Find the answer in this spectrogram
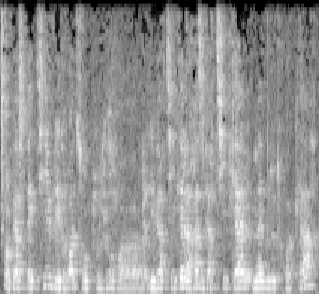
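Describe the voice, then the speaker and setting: A woman's voice: mid-range voice, level tone, fairly quick, dark tone, recorded from a distance, slight background noise. Chatty southern French woman, roomy sound. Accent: southern French (Marseille). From Marseille, southern France. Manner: chatty, playful, lots of fillers. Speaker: drawing teacher. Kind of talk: drawing tutorial. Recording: roomy sound, voice away from the mic.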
